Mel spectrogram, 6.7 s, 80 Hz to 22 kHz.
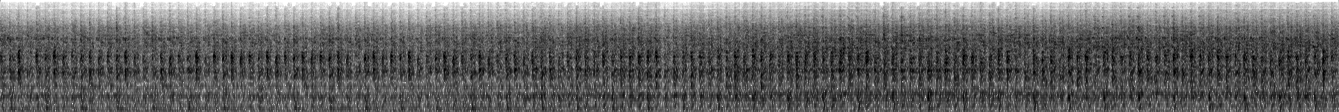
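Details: Long-sitting Audi 80 diesel revived from the junkyard, idling with the clutch pedal released: quick, even metallic rattle about three beats a second over the engine, which goes away when the pedal is pressed or pumped; worn clutch throwout bearing.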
